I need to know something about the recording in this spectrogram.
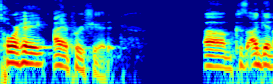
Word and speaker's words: Jorge: Also, thank you guys for letting me know that it's Jorge. I appreciate it. Because again, I do not want to get his name wrong.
